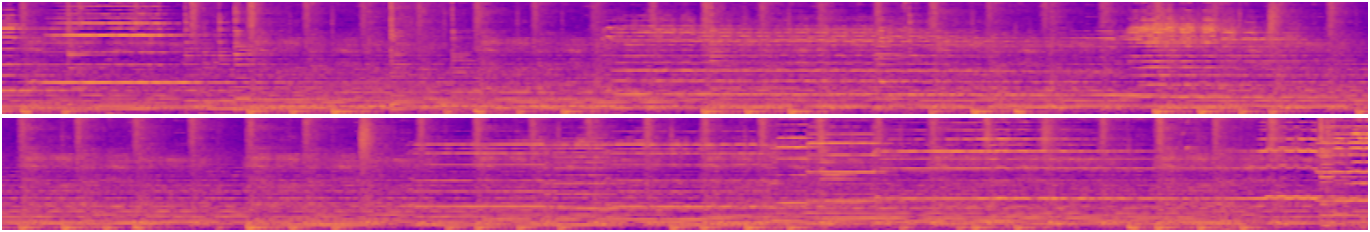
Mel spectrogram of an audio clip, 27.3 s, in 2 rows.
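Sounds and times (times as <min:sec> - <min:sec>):
Indian spirit music: 0:00.0 - 0:27.3.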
